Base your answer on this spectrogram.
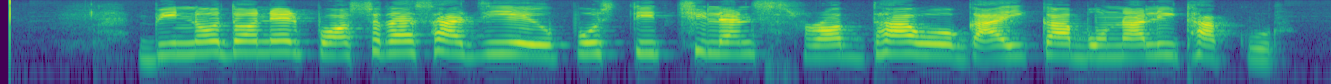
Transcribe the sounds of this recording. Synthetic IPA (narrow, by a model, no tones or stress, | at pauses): binod̪oneɾpɔʃɾaʃad͡ʑieupost̪ʰit̪̚t͡ɕʰilenʃɾod̪ʱːaoɡajkabonaliʈʰakuɾ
